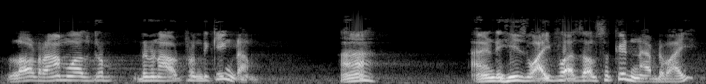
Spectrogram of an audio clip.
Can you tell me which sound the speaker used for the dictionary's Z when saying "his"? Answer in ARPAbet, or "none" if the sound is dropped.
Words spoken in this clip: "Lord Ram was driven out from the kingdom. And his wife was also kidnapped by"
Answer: Z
